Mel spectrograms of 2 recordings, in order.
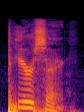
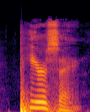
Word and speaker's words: piercing: piercing pain not bad but the piercing you're not putting you're not pronouncing that one enough but the rest of your P were good piercing piercing two a time capsule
